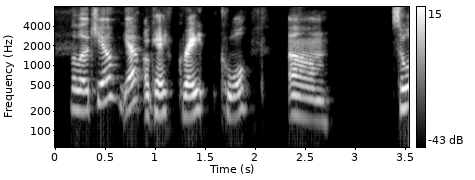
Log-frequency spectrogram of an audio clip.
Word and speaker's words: Velocio: I don't know how to pronounce this, but the Yep. Velocio. Velocio.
